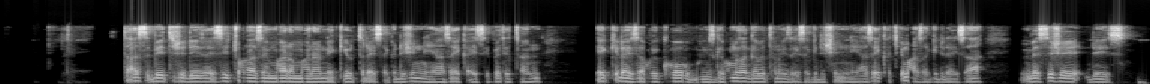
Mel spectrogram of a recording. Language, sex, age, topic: Gamo, male, 25-35, government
